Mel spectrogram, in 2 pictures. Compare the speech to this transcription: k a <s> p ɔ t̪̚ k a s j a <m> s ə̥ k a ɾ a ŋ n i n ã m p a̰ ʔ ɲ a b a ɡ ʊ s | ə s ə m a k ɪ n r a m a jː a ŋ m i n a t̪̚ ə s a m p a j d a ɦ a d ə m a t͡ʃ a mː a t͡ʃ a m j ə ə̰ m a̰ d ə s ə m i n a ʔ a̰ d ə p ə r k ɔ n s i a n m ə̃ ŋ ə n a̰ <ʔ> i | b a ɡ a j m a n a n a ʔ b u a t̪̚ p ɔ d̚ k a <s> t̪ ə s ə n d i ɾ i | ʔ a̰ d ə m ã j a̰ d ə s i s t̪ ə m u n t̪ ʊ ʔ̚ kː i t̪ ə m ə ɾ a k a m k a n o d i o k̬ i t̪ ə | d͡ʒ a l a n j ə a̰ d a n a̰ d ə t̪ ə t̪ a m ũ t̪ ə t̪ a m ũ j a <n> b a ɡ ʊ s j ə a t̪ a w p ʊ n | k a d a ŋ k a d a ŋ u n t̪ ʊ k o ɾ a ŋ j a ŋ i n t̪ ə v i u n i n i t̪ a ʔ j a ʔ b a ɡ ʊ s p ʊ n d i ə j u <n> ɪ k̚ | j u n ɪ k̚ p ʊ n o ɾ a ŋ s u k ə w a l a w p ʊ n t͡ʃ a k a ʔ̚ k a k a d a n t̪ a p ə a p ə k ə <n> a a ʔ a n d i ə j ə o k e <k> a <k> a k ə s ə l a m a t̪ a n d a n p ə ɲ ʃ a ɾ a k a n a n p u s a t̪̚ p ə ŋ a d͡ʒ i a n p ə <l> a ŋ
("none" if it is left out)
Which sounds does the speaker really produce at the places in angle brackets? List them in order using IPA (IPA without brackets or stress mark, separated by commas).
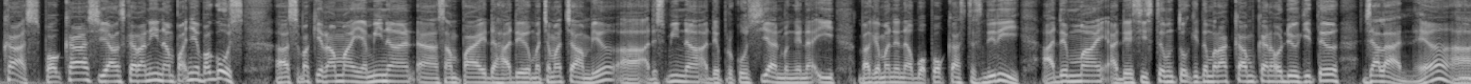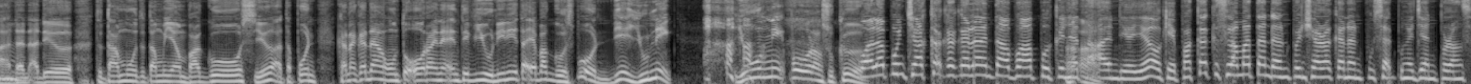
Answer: s, ŋ, ʔ, s, ŋ, n, ɲ, p, k, ɾ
